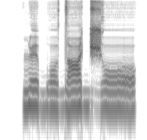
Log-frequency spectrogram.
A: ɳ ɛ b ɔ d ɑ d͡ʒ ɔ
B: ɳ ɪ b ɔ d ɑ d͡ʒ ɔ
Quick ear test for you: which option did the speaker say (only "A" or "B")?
A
